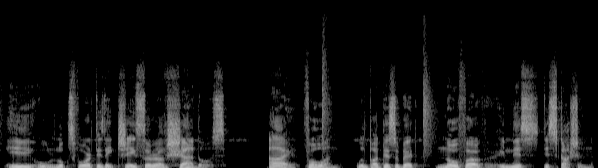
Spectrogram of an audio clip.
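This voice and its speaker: Stern pragmatic doubter, audio drama, slow, solemn, formal, dismissive, mid-range voice. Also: male voice, mid-range voice, animated, darkish tone. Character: dismissive, pragmatic male sceptic, stern and worldly.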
